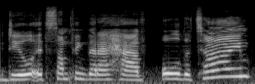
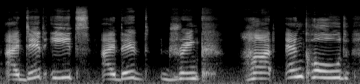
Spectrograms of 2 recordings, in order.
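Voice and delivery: usual speaking voice

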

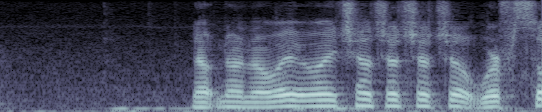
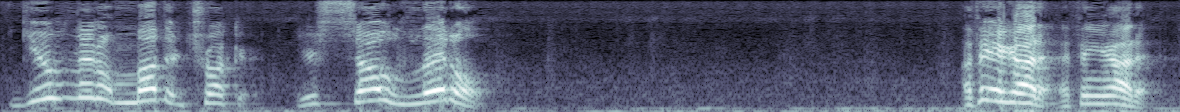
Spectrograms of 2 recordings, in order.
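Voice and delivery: much higher, louder excited yells; excited yelling; 9 semitones higher, 12 dB louder than usual. Real, not acted. Chasing a lizard in the game, excited loud yelling. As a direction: shout as the kill lands.

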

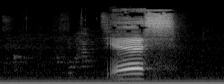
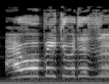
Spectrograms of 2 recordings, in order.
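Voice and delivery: excited yell; 5 semitones higher, 8 dB louder than usual. Real, not acted. Yelling excitedly in game.

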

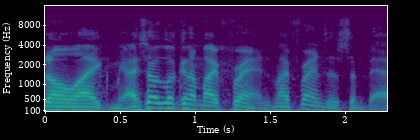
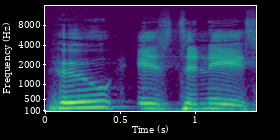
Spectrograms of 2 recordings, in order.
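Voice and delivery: accusing; 3 semitones higher, 9 dB louder, slower than usual. Retold or imitated. Girlfriend finds a napkin.

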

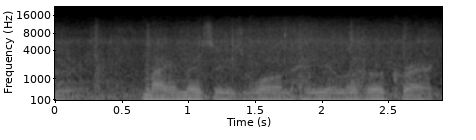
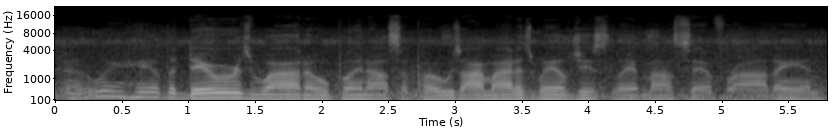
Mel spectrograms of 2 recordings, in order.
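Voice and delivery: normal talking voice

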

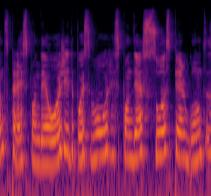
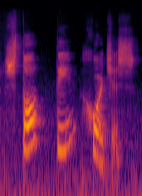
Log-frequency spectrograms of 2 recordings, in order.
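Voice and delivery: slow clear demo; 5 semitones higher, 4 dB louder, much slower than usual. Shown as a demonstration. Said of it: "O que você quer?".

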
